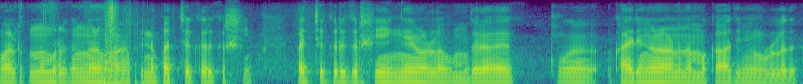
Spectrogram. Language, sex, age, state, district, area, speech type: Malayalam, male, 18-30, Kerala, Wayanad, rural, spontaneous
